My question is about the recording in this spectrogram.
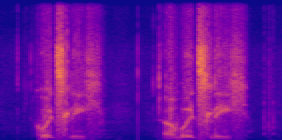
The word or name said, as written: holzlege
